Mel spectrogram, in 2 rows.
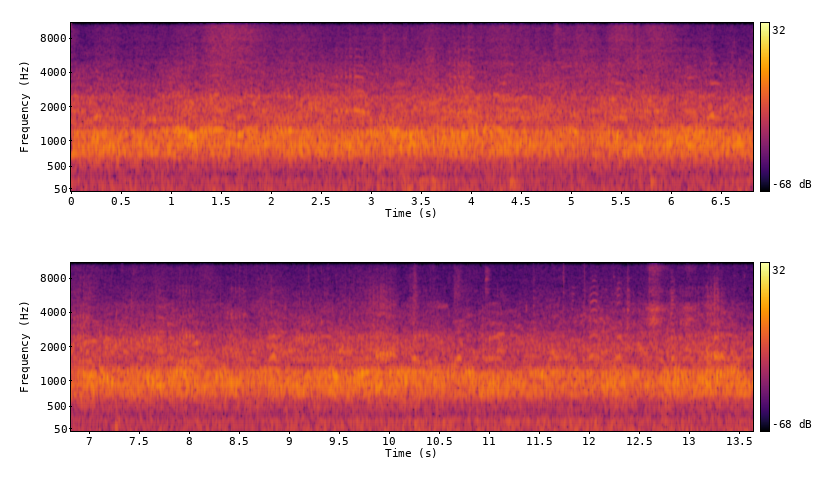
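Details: Massed sandhill cranes at Rowe Sanctuary near Kearney, Nebraska, on March 13, 2014, calling together in a constant rolling, rattling din of many overlapping voices, with no single bird standing out.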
